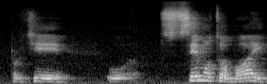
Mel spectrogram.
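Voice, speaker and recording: There is audible room echo around a man's speaking voice. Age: 30s. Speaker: entrepreneur, former motorcycle courier. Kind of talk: podcast interview.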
